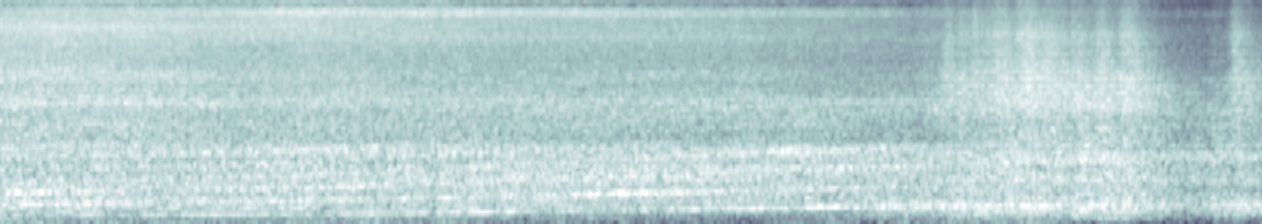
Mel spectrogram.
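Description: Merseyrail electric train pulling away from an underground platform, its motors whining in slowly rising tones as it speeds up and runs off into the tunnel. The sound fades near the end.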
